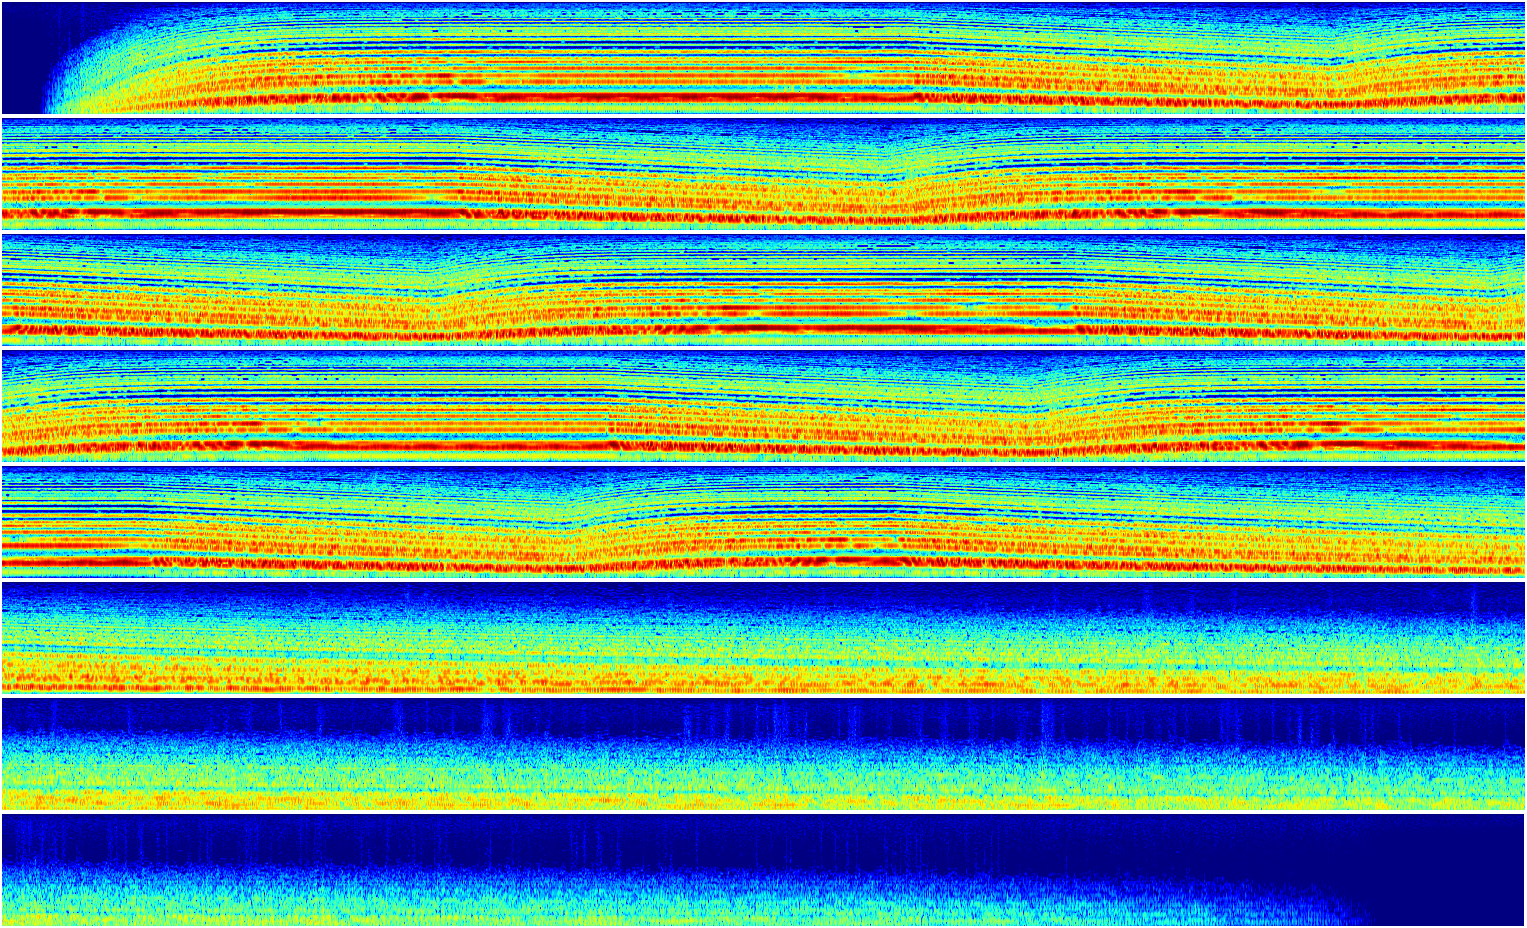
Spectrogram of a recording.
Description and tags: Siren Is Low
This is A Siren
